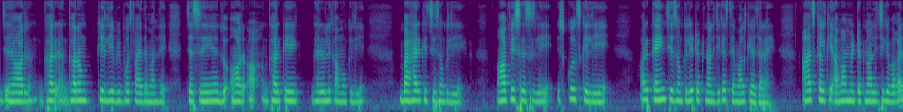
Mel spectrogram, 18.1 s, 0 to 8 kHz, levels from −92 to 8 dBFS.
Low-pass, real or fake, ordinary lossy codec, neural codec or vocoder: none; real; none; none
